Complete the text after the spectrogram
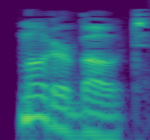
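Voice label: "motorboat", American English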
